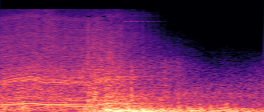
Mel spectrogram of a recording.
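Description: A car lands with a heavy thud.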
